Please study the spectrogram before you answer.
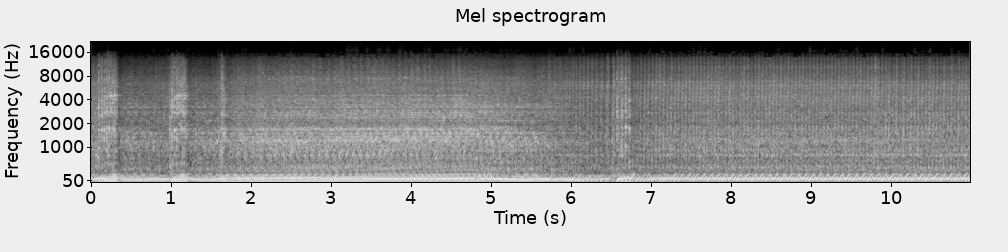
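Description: Steady low diesel rumble settling into an even idle after a brief rev, no knocks or misses; engine running normally.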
